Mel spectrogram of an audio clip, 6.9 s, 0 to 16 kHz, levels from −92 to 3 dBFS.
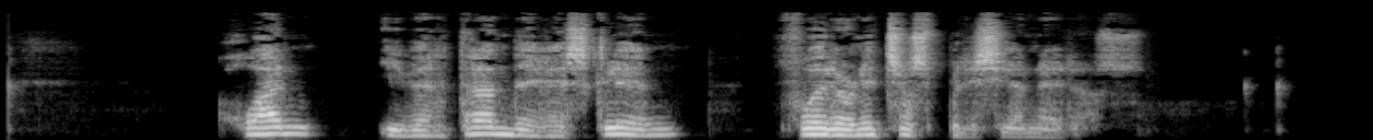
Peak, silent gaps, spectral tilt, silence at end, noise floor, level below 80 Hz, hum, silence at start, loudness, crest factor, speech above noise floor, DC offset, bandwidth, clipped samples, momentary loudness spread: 0 dBFS; none; -4 dB/octave; 1.2 s; -84 dBFS; -64 dBFS; none; 1.1 s; -18 LUFS; 20 dB; 65 dB; under 0.1%; 11.5 kHz; under 0.1%; 16 LU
